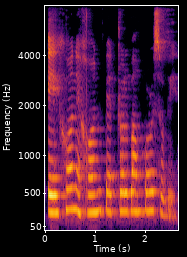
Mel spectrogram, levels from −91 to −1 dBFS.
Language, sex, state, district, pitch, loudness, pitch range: Assamese, female, Assam, Kamrup Metropolitan, 250 Hz, -18 LUFS, 235-255 Hz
